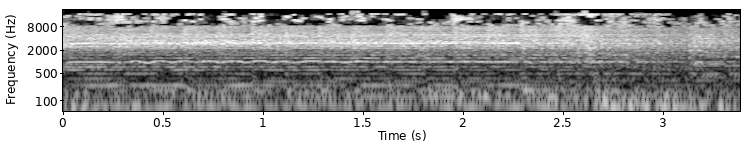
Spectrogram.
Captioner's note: alarm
